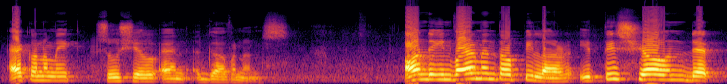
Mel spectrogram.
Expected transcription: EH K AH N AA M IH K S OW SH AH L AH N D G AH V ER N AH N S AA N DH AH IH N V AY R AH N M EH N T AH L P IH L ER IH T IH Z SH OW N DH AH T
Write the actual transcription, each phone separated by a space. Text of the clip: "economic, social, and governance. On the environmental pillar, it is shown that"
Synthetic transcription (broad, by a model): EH K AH N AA M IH K S OW SH AH L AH N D G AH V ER N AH N S AA N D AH IH N V AY R AH N M EH N T AH L P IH L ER IH T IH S SH OW N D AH T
